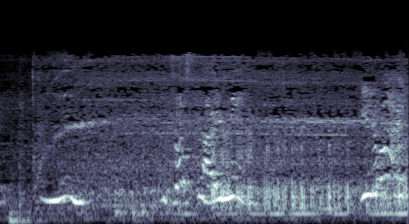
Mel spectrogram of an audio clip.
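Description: Electric hand mixer running with its beaters in cake batter, its motor whine rising about a second in and then holding steady.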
